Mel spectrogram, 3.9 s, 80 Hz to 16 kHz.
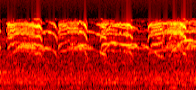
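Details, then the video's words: Peregrine falcon young at a Warsaw nest on 8 May 2023, fed by their mother, give softer, high, curving squeals in four separate bursts over a quiet background. "Nela karmi pisklęta 8 05 2023 sokoły wędrowne"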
